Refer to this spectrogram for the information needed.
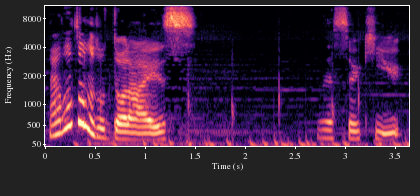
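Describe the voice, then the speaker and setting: A woman's voice: lowish voice, huge pitch swings, takes it slowly, a little mellow, soft background music. A woman giving casual live reaction commentary in an informal chatty style.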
